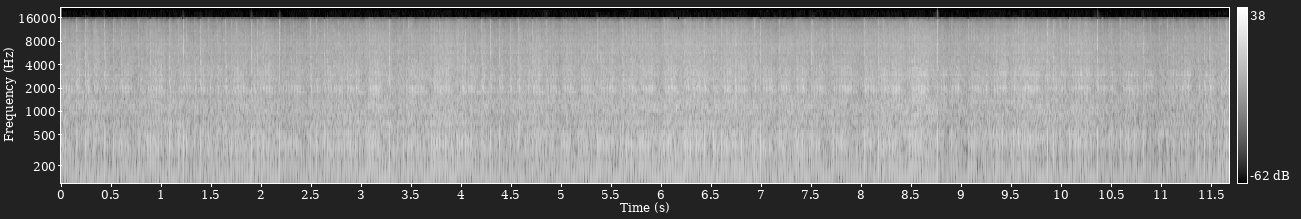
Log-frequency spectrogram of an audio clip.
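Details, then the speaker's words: 1970s Nova two-stroke snow blower, possibly a 1973: ragged, buzzy running that stumbles and wavers, with the choke seeming to make no difference. Rough running; owner suspects a stuck choke or the carburetor, unconfirmed. "I expected a backfire. It don't sound like it's running all that good."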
